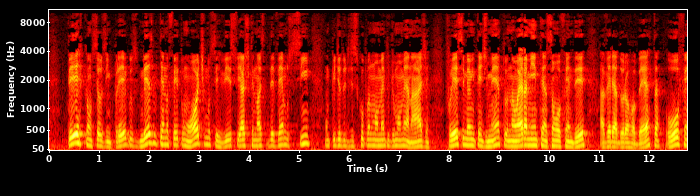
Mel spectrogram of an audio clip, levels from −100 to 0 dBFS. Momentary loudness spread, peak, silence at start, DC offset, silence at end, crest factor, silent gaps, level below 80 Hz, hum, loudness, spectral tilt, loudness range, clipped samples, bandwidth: 11 LU; -8 dBFS; 0 s; under 0.1%; 0 s; 20 dB; none; -58 dBFS; none; -27 LUFS; -6.5 dB/octave; 6 LU; under 0.1%; 10.5 kHz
